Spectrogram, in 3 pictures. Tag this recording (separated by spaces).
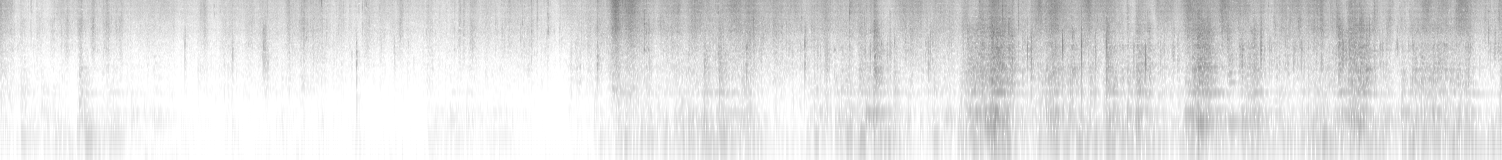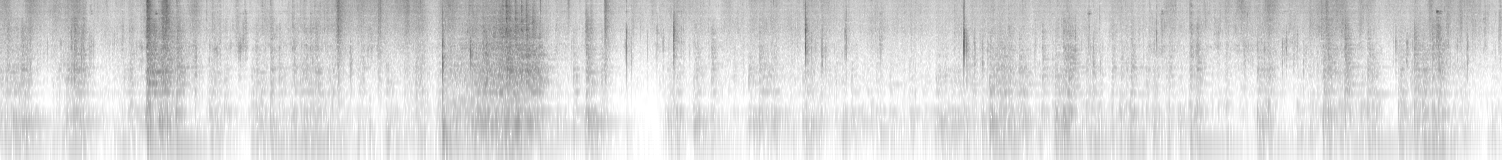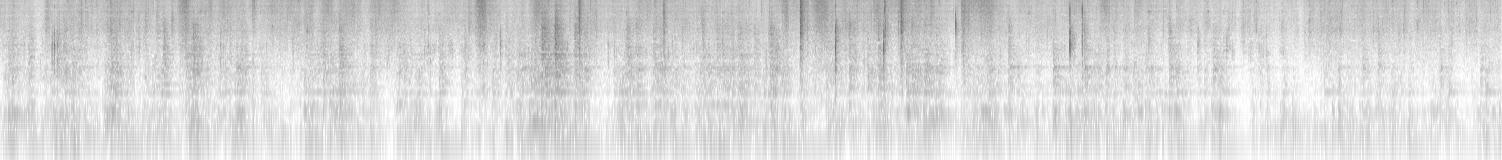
metal rocks rolling rumble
